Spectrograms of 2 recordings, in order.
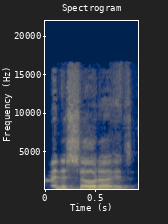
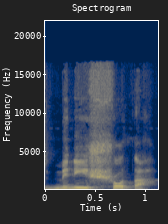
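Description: First: The middle consonant is an 's' sound. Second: The middle consonant is an 'sh' sound. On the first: This is the usual English form of the name. The speaker calls it wrong. "it's not Minnesota" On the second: This is the original Lakota form of the name. The speaker calls it right. "it's my language, Lakota, which is Minishota"

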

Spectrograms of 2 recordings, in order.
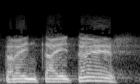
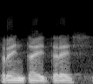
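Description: First: It is said very loudly. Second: It is said at a normal, quieter volume.

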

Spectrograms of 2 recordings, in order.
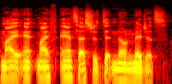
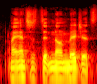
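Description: First: There is a pause before the last word. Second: It runs on quickly with no pause before the last word. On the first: The listener gets time to take in the setup. The speaker calls it right. "There's a pause before you say midgets" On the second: The listener hears it as an obvious statement. The speaker calls it wrong. "if you talk too fast"

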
